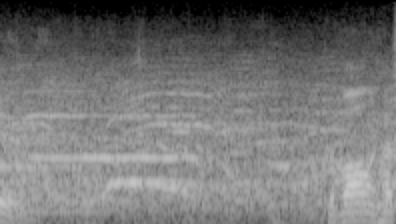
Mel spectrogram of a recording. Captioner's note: crowd yelling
